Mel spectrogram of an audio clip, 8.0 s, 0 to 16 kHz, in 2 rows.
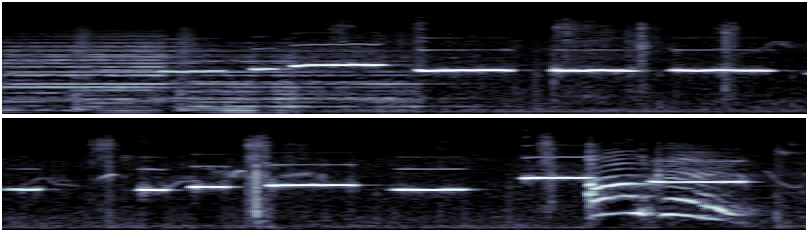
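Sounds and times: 
music: 0.0s - 2.4s
man whistling a tune: 0.8s - 7.8s.

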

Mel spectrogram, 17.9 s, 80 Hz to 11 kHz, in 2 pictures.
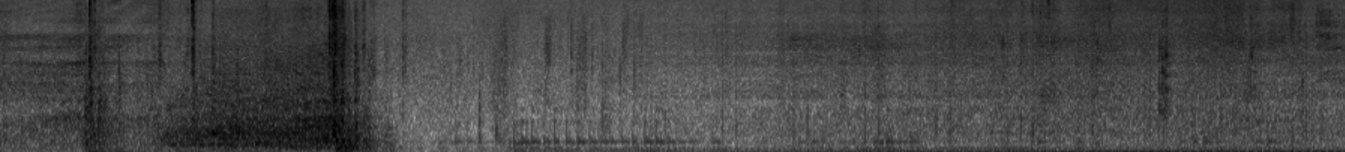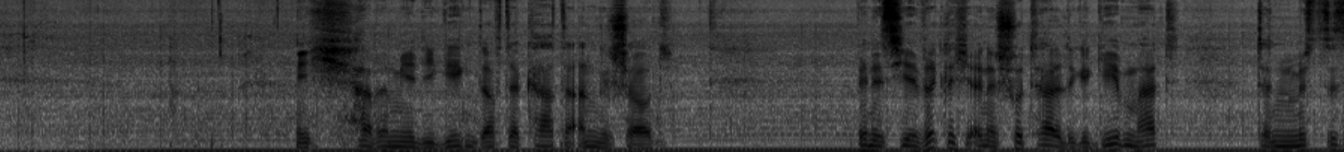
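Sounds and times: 
car engine rumble while starting and driving off: 0.0s - 17.9s
car door closing: 0.4s - 11.1s
speech: 11.0s - 13.6s, 14.7s - 17.9s.

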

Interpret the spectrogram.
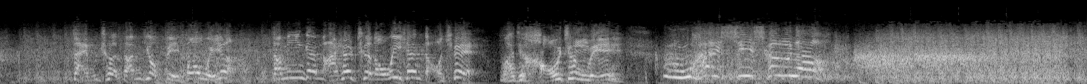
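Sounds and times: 
heavy machine gun fire in a battle against advancing cavalry: 0.0s - 3.6s, 6.9s - 10.8s
speech: 0.8s - 9.2s.

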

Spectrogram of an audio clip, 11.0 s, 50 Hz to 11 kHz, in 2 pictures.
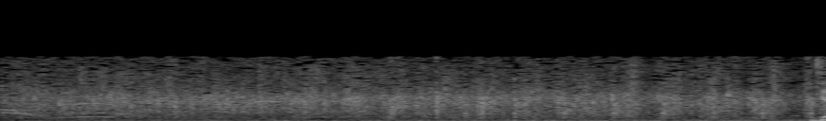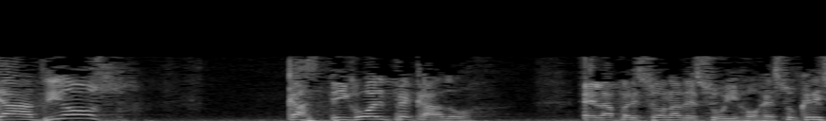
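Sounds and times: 
church congregation applauding during a sermon: 0.0s - 5.8s
speech: 5.5s - 6.3s, 7.4s - 8.8s, 9.4s - 11.0s.

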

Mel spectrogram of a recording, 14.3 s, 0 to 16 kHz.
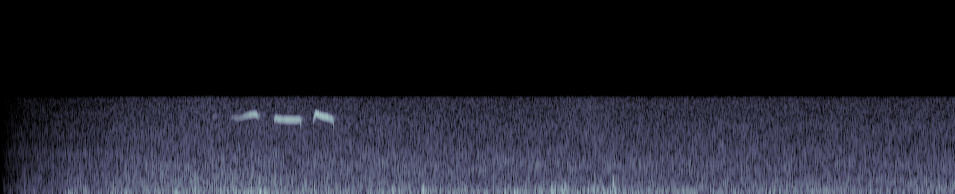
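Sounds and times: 
steady low rumble: 0.0s - 14.3s
chestnut-crowned antpitta Grallaria ruficapilla whistled call: 3.2s - 5.1s.

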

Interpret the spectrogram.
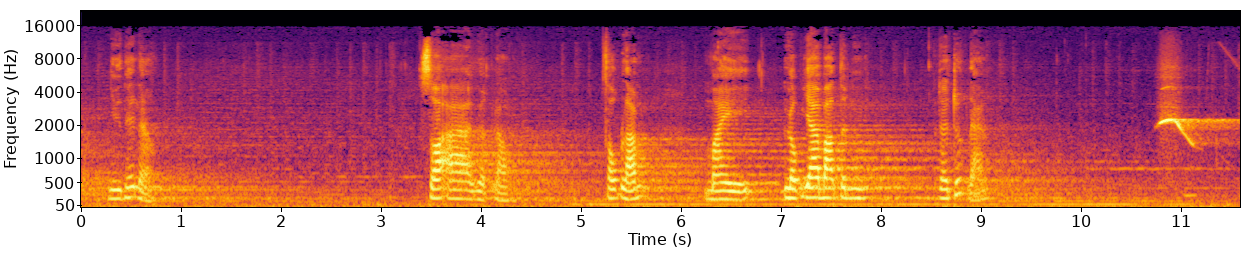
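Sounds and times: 
speech: 0.2s - 0.9s, 3.4s - 4.5s, 5.2s - 8.0s, 8.6s - 9.2s
person whistling a high note through pursed lips: 10.7s - 11.5s.

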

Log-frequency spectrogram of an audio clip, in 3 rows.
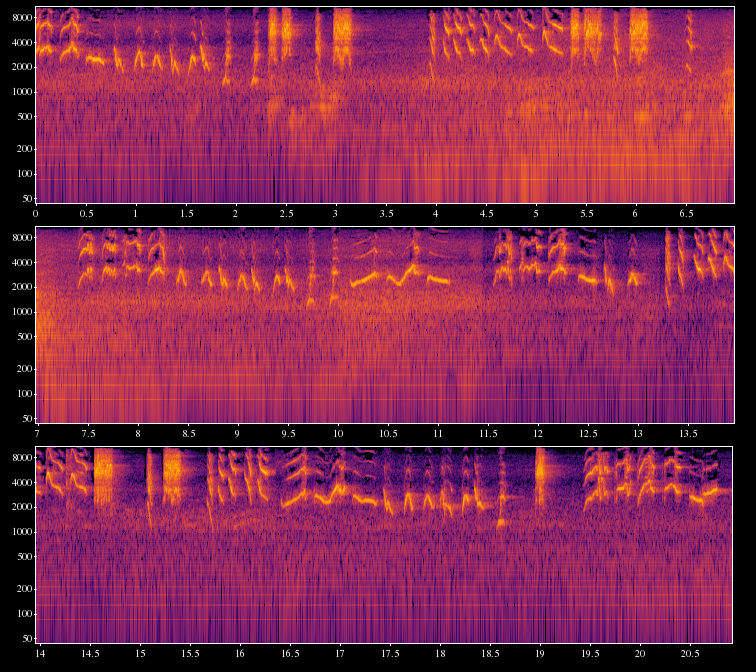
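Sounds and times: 
Oriental magpie-robin song in masteran style: 0.0s - 20.9s.

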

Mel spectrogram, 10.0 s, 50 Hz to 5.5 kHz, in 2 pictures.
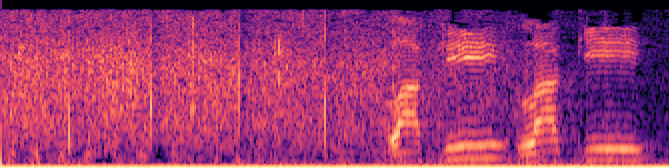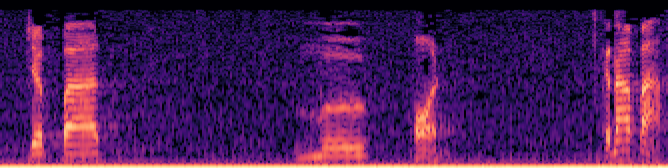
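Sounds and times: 
audience applause at a motivational talk show: 0.0s - 3.8s
speech: 3.0s - 5.9s, 7.4s - 8.4s, 9.5s - 10.0s.

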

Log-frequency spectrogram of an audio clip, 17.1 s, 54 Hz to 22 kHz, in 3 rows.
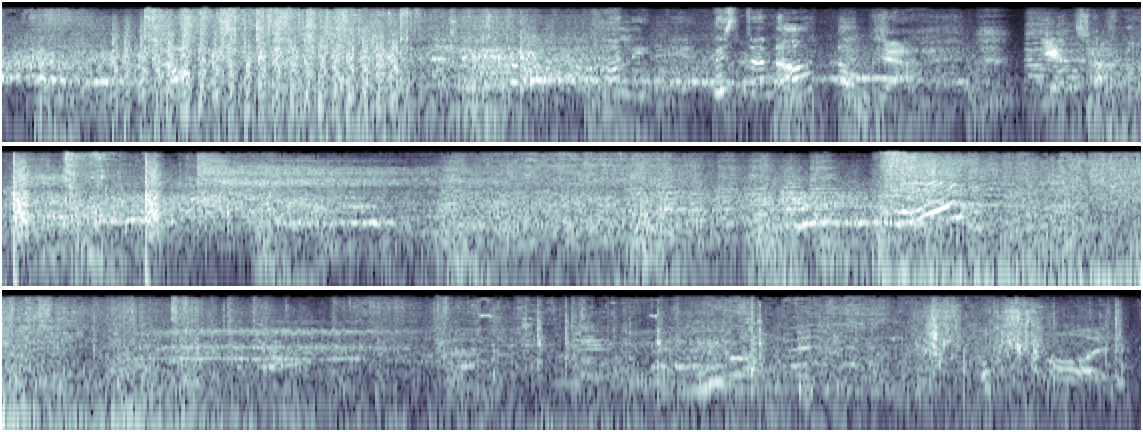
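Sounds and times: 
car engine rumbling: 0.0s - 17.0s
car crash crunching and smashing impacts: 5.7s - 7.6s, 10.0s - 14.6s.

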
